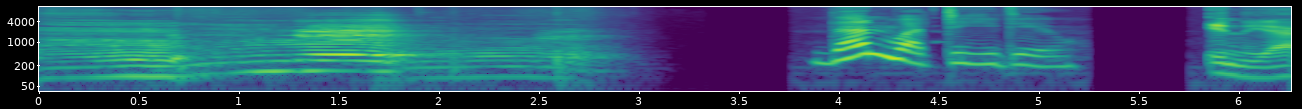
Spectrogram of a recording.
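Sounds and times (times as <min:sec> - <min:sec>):
cow mooing on a farm: 0:00.0 - 0:03.0
speech: 0:04.0 - 0:05.2, 0:05.8 - 0:06.2.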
